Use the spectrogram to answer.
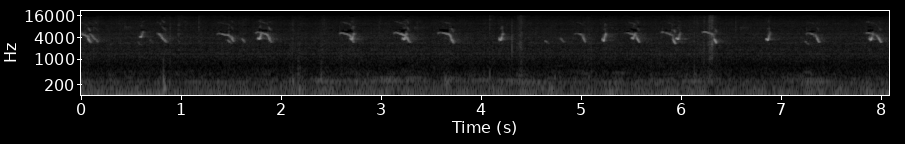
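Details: Peeping of a group of week-old chicks, Rhode Island Red and Black Sumatra hens plus one mystery chick: a stream of sharp, high falling cheeps, several overlapping, over constant low-pitched background rumble.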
